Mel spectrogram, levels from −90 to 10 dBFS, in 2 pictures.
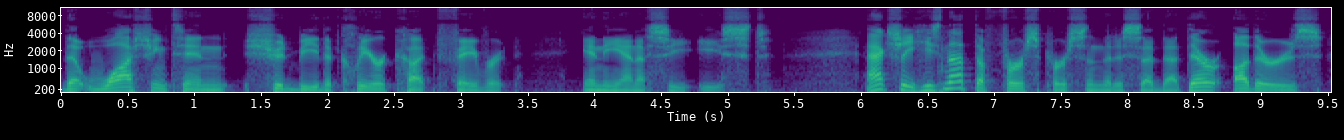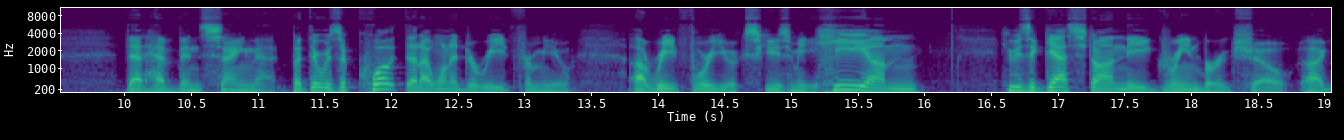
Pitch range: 85-125 Hz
